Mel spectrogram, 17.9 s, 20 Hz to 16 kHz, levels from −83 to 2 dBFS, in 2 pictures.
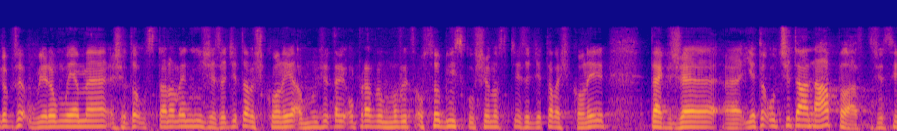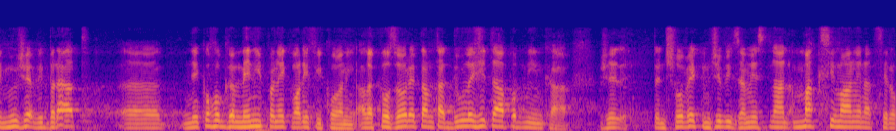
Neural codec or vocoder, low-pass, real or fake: codec, 16 kHz, 1.1 kbps, Voila-Tokenizer; 7.2 kHz; fake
